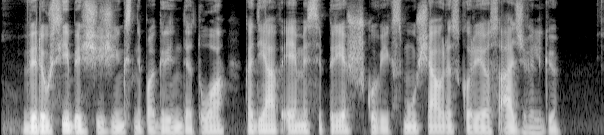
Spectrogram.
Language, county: Lithuanian, Vilnius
